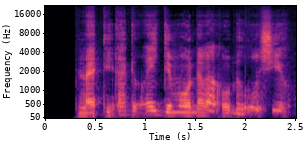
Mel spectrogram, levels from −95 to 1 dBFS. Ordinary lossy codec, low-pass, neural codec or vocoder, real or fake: none; none; codec, 44.1 kHz, 1.7 kbps, Pupu-Codec; fake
